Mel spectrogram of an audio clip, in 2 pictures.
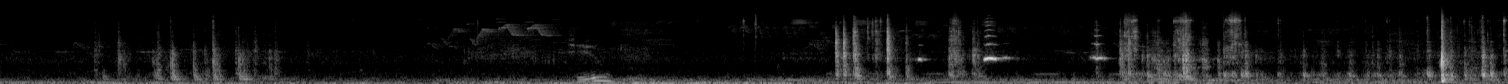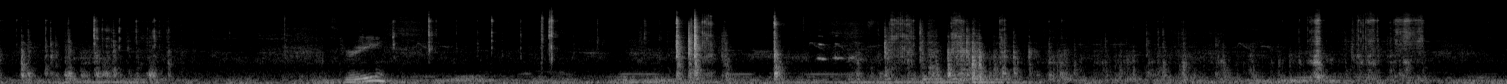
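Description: Irregular clicks, clanks and rattles of hand tools and metal parts as the old side mirror is worked loose from the door of a 2000 Ford F-350, its mounting studs stuck fast to the body. A few sharper knocks stand out, about ten, fourteen and twenty-two seconds in.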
